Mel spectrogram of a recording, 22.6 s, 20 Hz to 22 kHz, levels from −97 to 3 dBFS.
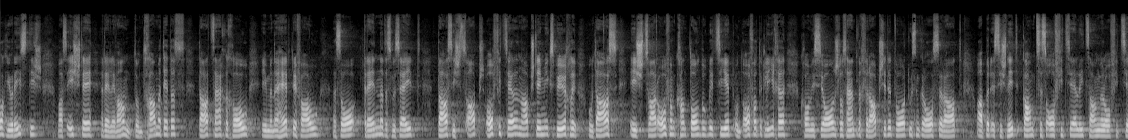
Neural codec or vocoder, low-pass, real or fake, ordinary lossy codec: none; 14.4 kHz; real; none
